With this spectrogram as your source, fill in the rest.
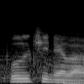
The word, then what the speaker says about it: Pulcinella: So it's pronounced as Pulcinella, okay?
